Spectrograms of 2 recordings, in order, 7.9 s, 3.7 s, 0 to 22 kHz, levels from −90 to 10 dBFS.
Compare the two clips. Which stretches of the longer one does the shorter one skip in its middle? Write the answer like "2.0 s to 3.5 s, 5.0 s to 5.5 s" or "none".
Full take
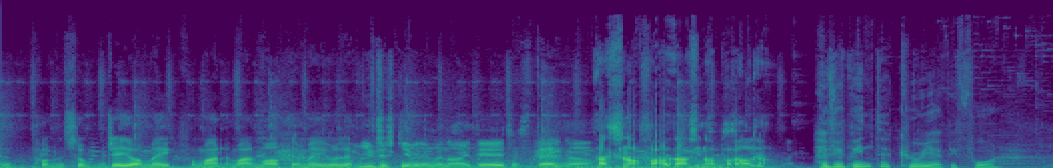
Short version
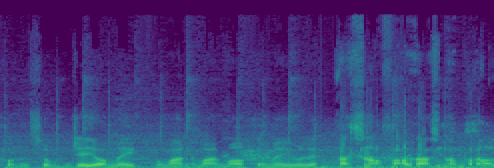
2.7 s to 4.4 s

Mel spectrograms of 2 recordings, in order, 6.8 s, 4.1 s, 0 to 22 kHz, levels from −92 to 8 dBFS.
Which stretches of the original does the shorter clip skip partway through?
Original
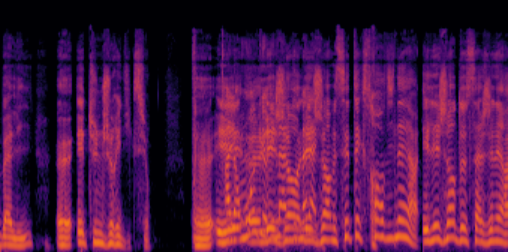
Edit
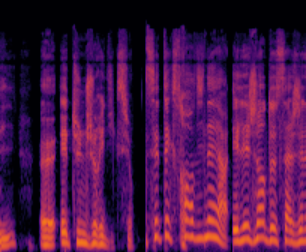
2.2 s to 4.5 s

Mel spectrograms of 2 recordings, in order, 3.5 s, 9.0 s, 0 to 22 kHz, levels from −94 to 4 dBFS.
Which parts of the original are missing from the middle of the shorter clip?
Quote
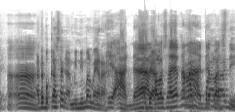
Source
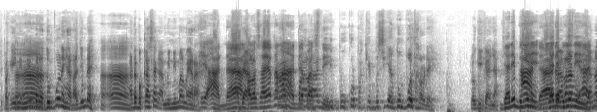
none

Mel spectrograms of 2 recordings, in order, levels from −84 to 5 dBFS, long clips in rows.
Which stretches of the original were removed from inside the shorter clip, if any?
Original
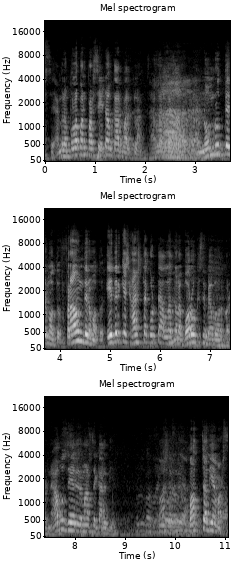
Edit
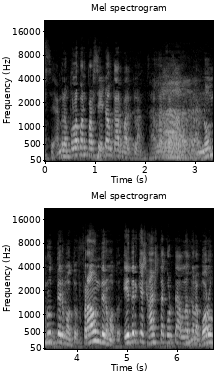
none

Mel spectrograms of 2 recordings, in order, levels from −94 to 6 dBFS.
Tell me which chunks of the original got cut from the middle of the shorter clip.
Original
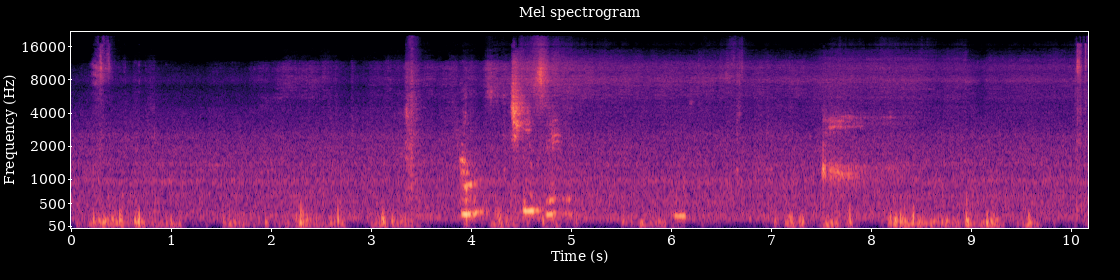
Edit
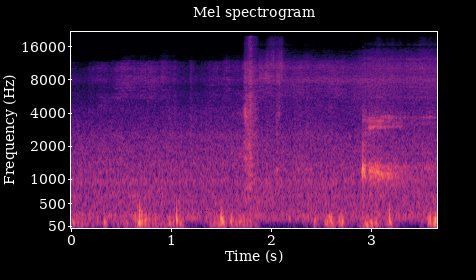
3.5 s to 6.5 s

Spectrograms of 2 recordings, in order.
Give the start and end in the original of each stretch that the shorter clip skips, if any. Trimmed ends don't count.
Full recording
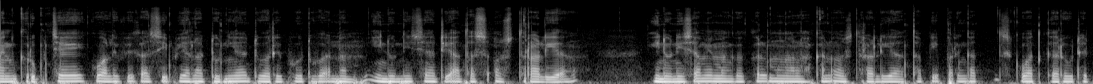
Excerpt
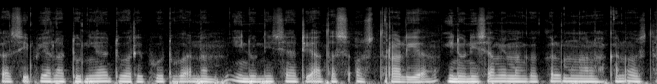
5.8 s to 6.4 s

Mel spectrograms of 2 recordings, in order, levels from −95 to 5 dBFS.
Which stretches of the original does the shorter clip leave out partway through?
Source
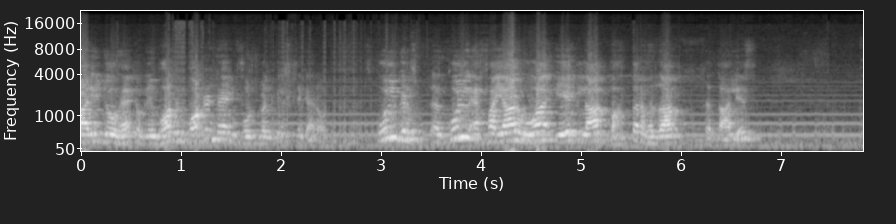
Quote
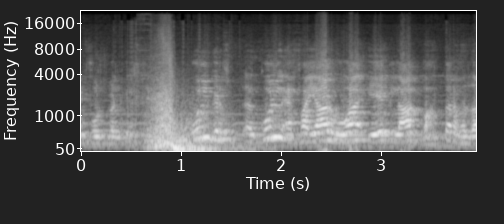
2.5 s to 2.9 s

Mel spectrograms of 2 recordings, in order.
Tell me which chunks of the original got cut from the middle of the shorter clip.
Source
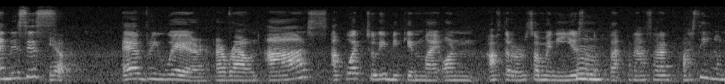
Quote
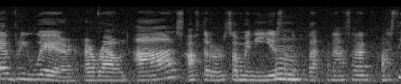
3.1 s to 4.8 s

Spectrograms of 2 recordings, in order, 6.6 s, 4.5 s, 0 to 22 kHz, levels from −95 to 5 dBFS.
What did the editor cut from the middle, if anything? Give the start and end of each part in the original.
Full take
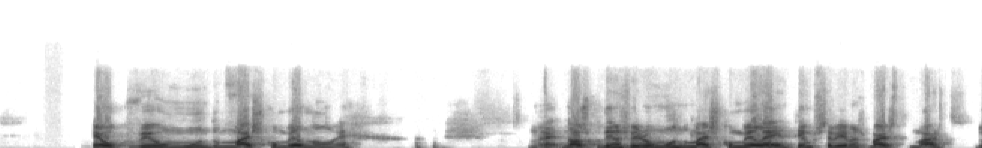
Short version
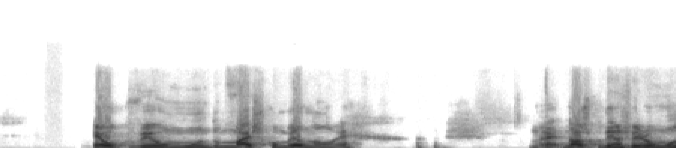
none

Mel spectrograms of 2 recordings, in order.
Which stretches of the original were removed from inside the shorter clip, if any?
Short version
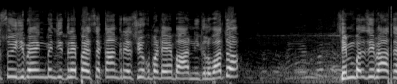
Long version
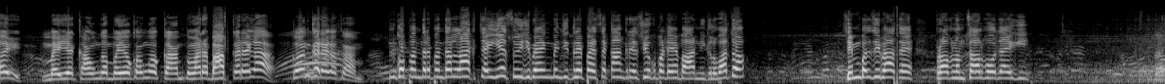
none

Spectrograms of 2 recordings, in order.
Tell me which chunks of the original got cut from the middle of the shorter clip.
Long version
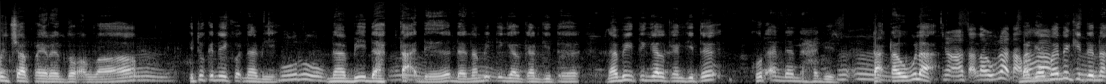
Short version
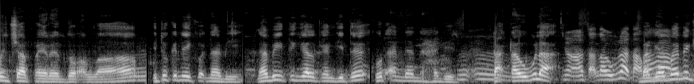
1.5 s to 1.8 s, 2.8 s to 5.9 s, 7.2 s to 7.5 s

